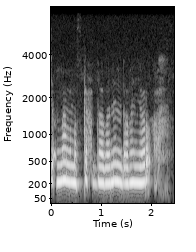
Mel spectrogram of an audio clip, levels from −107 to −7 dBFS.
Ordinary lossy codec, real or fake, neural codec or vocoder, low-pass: none; real; none; 7.2 kHz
